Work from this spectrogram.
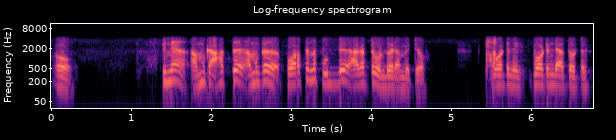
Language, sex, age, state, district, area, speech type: Malayalam, male, 18-30, Kerala, Kollam, rural, conversation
